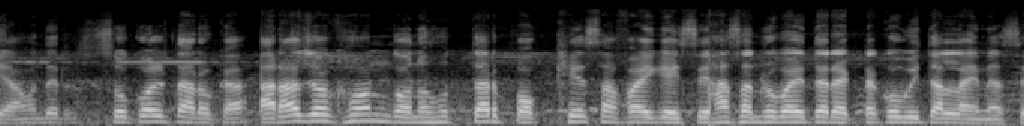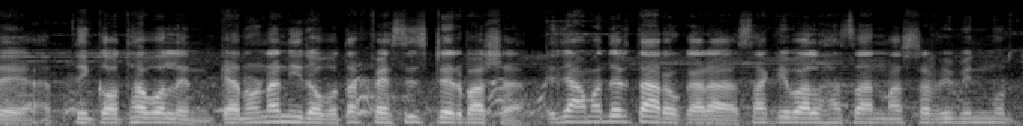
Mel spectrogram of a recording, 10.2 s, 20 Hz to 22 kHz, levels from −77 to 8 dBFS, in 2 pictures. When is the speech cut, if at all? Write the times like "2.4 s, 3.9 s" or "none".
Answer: 1.3 s, 3.5 s, 7.8 s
